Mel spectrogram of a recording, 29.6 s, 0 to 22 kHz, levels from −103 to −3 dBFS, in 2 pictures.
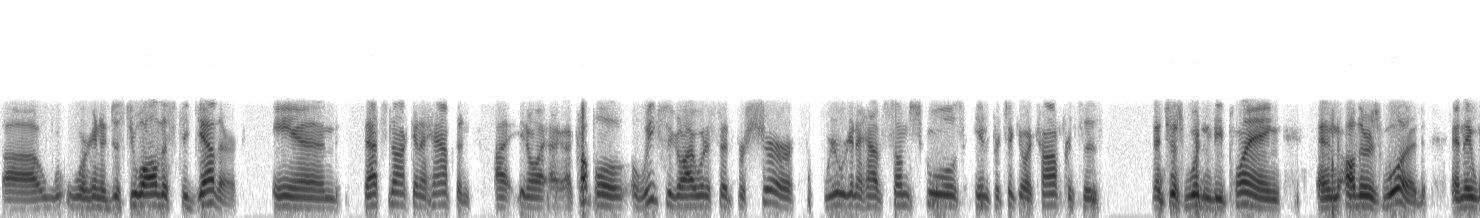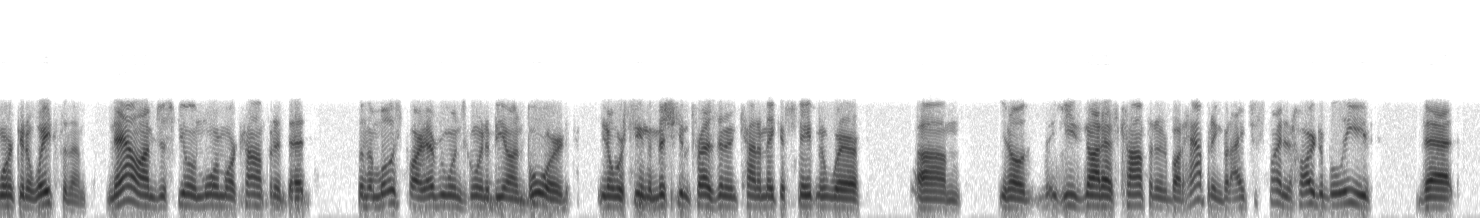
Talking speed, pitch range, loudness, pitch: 215 wpm, 140-170 Hz, -28 LUFS, 150 Hz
